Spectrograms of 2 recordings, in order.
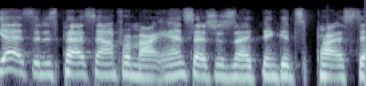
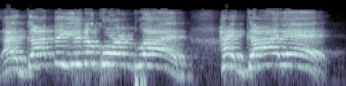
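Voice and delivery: high, breathless mock triumph; hammed-up cry of 'got it'; mock excited triumph; 11 semitones higher than usual. Mock rushing unicorn blood to hospital.

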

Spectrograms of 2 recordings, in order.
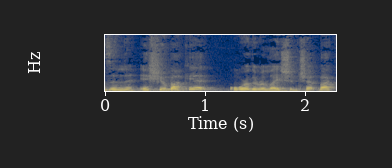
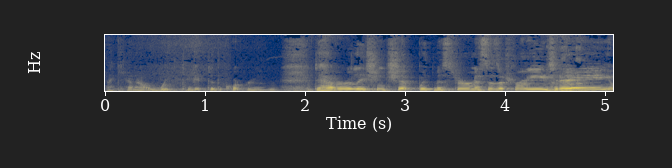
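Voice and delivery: mock-eager juror, higher pitched and sing-song; mock eagerness; 6 semitones higher than usual. Consultant mocking an impossibly keen juror, mock eagerness. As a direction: gush with pretend excitement. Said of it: "No one gets a jury summons in the mail and goes".

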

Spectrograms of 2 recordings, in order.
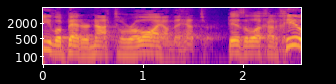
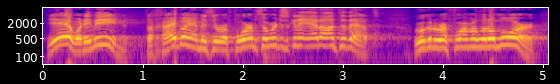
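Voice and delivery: louder, higher mock reformer; 6 semitones higher, 6 dB louder than usual. Rabbi mimicking eighteen-hundreds reformers, mock dismissive. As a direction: ham up the reformer brushing it off. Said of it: "certain Reform rabbis in the eighteen hundreds".

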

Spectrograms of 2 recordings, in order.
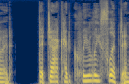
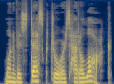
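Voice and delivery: ordinary delivery, nothing marked

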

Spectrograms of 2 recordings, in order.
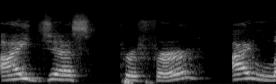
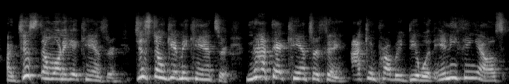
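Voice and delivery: pleading; 5 semitones higher, 6 dB louder, faster than usual. Retold or imitated. Retold fearful plea.

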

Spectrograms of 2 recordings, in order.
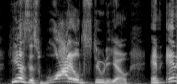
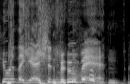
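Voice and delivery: imitating mom; 6 semitones higher than usual. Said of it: "She's like".

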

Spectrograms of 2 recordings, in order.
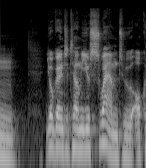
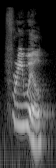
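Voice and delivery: pitched way up, mocking disbelief; incredulous mockery; 12 semitones higher, 3 dB louder than usual. Scoffing at the dice man's claim to free will, incredulous. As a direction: throw the words back at him in scorn.

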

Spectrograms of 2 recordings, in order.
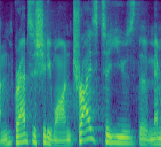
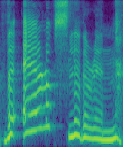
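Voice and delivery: dramatic title; 12 semitones higher, slower than usual. Acted. Announcing the chapter title.

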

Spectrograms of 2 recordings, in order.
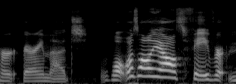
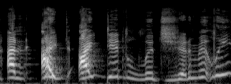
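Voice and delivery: higher and much louder, laughing through the words; laughing while telling; 7 semitones higher, 12 dB louder than usual. Real, not acted. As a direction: giggle through the confession. Laughing at own emotional story.

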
